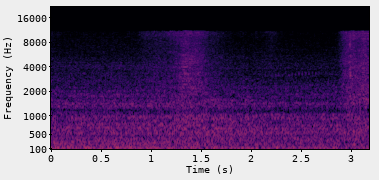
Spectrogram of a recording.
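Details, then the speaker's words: 2003 Chevy Silverado 1500HD: blower motor keeps running with the truck shut off and door open, not retained accessory power; quiet steady air rush with faint hum, engine silent. Door accessory faults already fixed; blower cause not yet found (owner wonders about key fob battery). "and it's not like a retained power accessory or anything open the door I don't know if this key fob thing maybe needs a new battery but the blow is staying on right now itself"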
